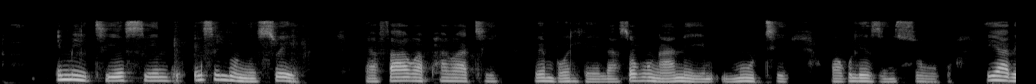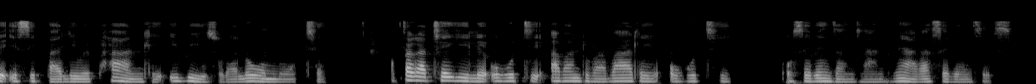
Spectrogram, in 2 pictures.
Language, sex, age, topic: North Ndebele, male, 25-35, health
